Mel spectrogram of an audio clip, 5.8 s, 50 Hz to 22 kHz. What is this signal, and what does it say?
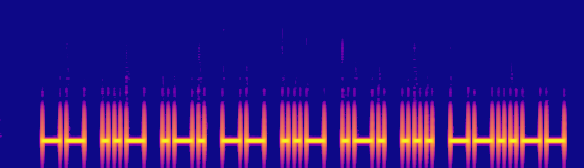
Morse code, heard as a keyed tone, about 20 wpm, 700 Hz. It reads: MURMURS,
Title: A Sound Of Thunder 20wpm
